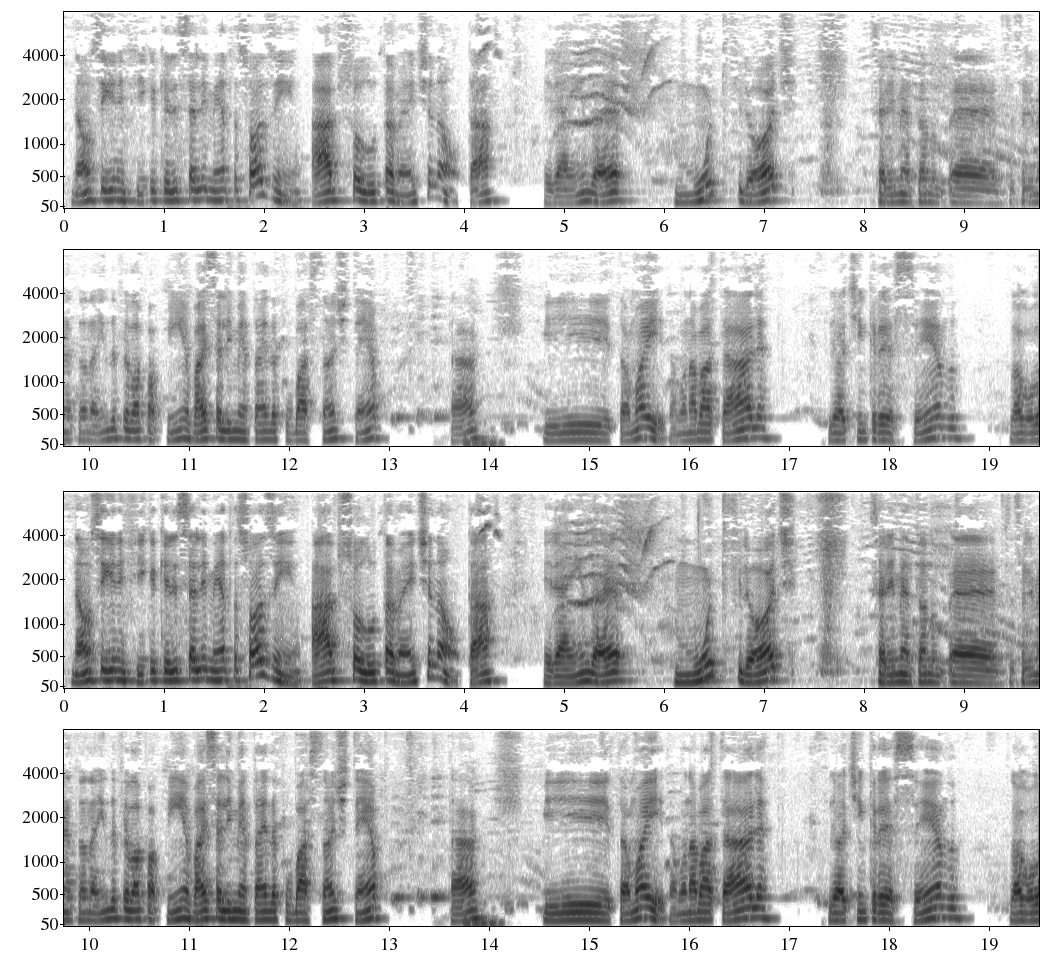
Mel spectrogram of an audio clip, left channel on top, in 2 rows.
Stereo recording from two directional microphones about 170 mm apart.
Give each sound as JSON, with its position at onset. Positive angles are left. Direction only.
{"t": 0.1, "sound": "speech", "side_deg": -35}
